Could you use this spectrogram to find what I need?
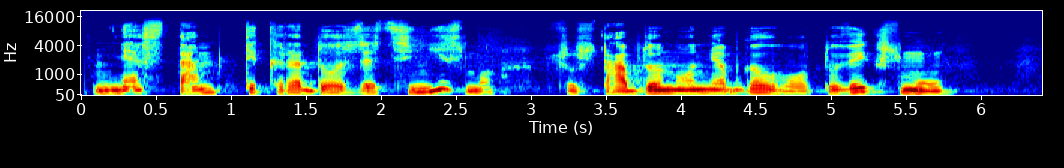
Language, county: Lithuanian, Utena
